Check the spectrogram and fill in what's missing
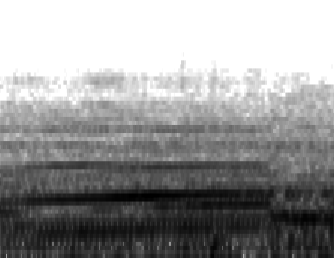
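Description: A turbocharged Camaro's engine drones steadily while the car is driven around a neighborhood, a loud continuous mid-pitched hum with slight rises in revs throughout, no talking.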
